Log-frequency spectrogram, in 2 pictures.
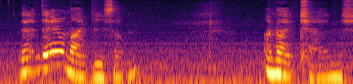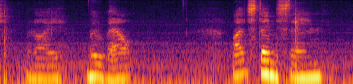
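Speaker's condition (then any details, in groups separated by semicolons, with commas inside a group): Cerebral palsy; cannot stand beyond 10 minutes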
